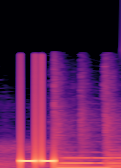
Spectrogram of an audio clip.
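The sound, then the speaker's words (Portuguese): Four quick, bright electronic beeps in a row, followed by the start of a soft, sustained synth chord of elevator music, played during a quick pause, that holds steadily for a moment. No one speaks. “Pausa rápida para aquela música de elevador.”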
